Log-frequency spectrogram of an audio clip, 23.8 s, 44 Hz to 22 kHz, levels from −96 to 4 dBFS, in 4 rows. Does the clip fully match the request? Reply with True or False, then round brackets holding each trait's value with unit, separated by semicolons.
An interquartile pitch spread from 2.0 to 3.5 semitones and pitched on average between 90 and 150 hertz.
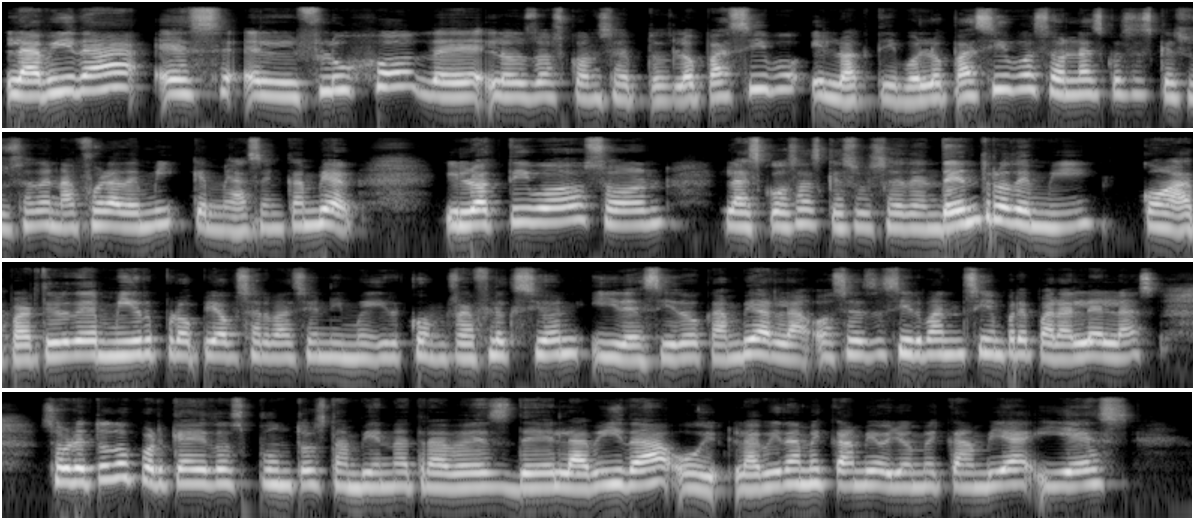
False (2.9 semitones; 220 Hz)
